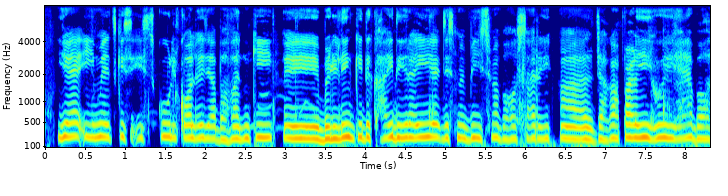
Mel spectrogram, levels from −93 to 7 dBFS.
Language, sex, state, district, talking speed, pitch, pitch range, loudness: Hindi, female, Bihar, Sitamarhi, 175 wpm, 215 Hz, 205-225 Hz, -28 LUFS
